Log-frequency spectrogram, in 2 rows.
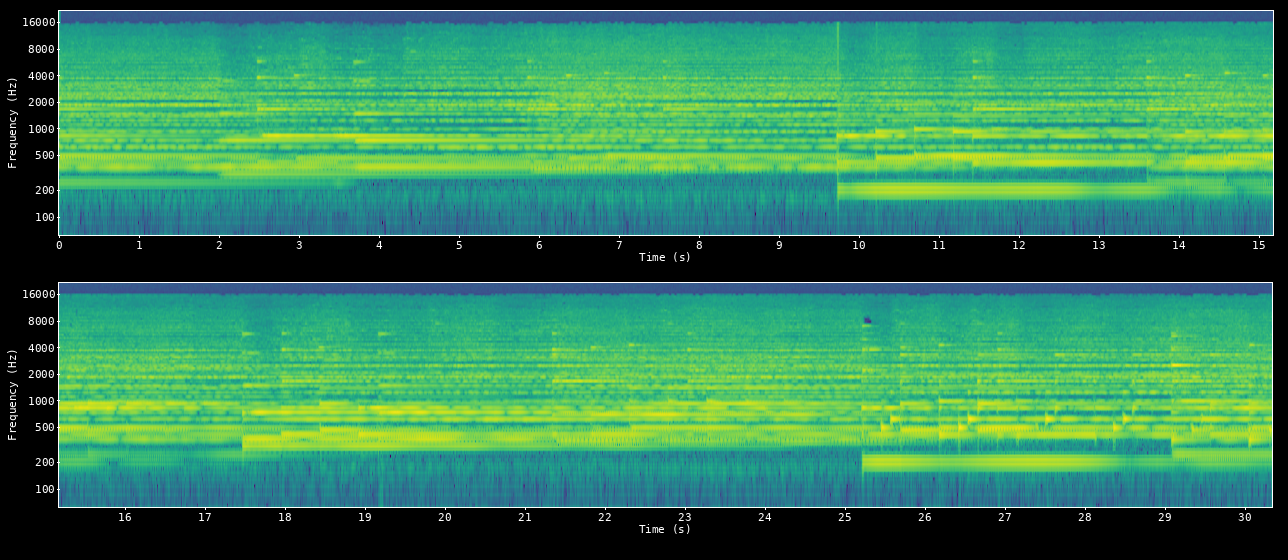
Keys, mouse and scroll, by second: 1.2 click, 2.2-3.3 drag, 3.5 f, 4.1 g, 4.5 f, 5.1-7.1 drag, 7.1 middle click, 7.5 f, 7.6 click, 13.9-21.4 drag, 13.9-21.4 right drag, 25.5 right click, 29.8 k, 30.2 f.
